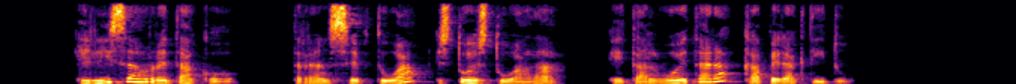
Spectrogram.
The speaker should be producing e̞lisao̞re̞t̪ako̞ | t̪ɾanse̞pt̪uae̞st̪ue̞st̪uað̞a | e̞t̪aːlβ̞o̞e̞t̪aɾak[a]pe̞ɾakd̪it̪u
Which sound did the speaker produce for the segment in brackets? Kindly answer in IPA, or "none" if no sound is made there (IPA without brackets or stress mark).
a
